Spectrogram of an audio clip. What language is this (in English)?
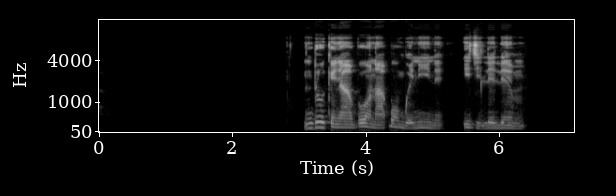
Igbo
